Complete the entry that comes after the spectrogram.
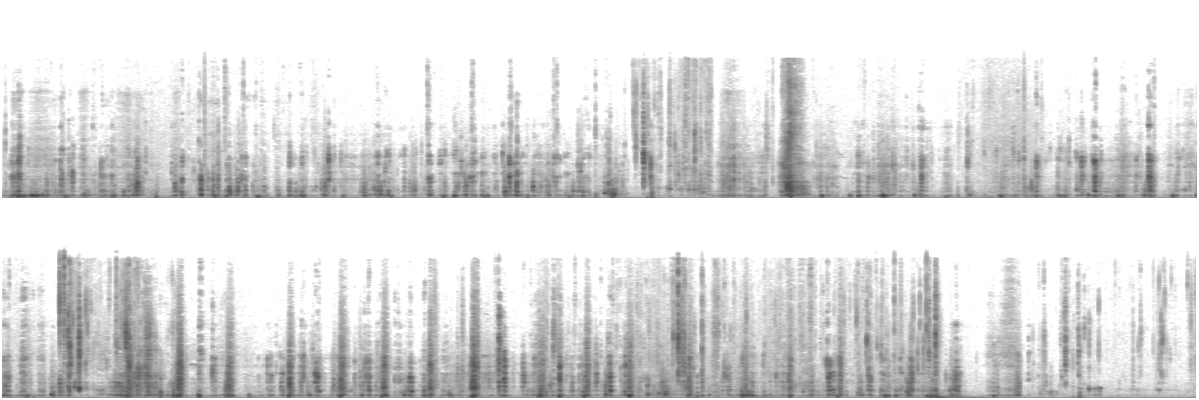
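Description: Close-miked biting and chewing of Papa John's pizza, with many small crunches and crackles from the crust in an irregular run that eases off near the end.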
